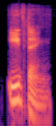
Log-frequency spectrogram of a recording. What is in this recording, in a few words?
"evening", American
